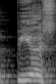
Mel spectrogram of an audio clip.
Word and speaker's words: Pirc: After e4, the move I want to recommend is d6, the Pirc Defence. Some people also pronounce this as the Pirc Defence.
